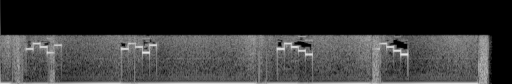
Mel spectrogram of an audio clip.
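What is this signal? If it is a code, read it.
Five-tone selective call (ZVEI), heard as quick runs of five tones, tones of about 70 ms. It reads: 88960 88960 88975
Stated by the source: Five-tone ZVEI selective call, received on SDR.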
